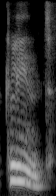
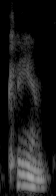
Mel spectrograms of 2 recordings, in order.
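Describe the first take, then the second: First: The ending of the word is pronounced heavily. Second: The ending of the word is pronounced very lightly. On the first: The speaker calls it wrong. "no te va a sonar cleaned" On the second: The speaker calls it right. "suena cleaned"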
